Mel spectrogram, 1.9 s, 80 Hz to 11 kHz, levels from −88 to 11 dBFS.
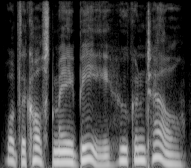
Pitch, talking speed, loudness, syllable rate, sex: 160 Hz, 250 wpm, -14 LUFS, 4.5 syllables/s, female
